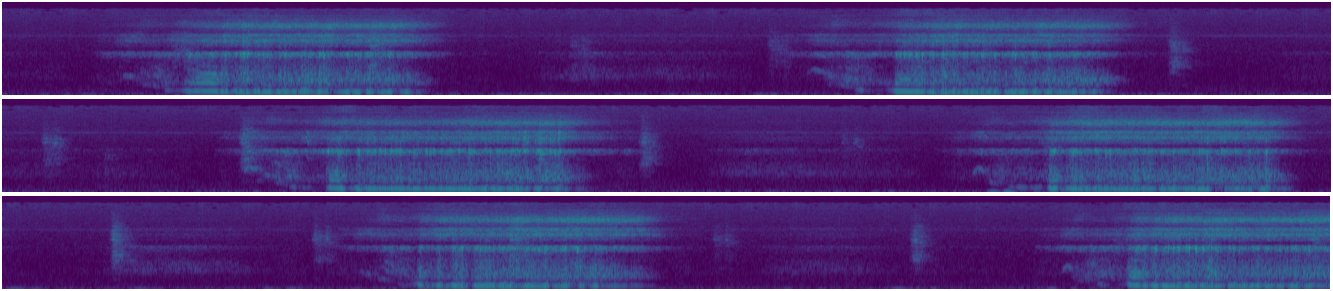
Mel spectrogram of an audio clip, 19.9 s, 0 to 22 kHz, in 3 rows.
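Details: Real sleep snoring recorded on a phone after practicing the 4-7-8 breathing technique: steady, rhythmic snores on each inhalation, about 17 breaths a minute, with quiet exhalations between; regular snoring.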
